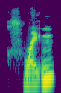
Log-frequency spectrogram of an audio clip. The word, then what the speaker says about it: Crichton: Michael Crichton.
